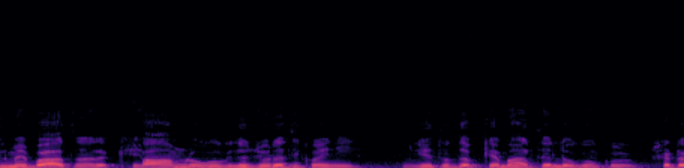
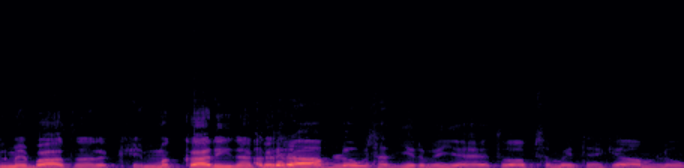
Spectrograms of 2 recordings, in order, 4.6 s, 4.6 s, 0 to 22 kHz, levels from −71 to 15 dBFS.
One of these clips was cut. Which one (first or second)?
first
